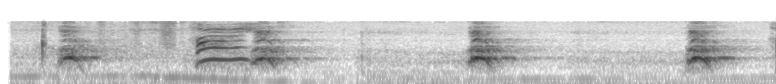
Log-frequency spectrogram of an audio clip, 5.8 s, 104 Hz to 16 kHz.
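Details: Wary female Old English Sheepdog (bobtail) keeping her distance behind a fence, barking at two people walking past with a camera, 2008: single harsh, harmonic barks spaced one to two seconds apart, one drawn-out bark, with faint low background hum.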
